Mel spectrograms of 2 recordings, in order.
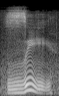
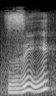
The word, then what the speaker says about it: Xe: Blackwater, as of today, would prefer to be called Z. Z? Z. Better yet, it is pronounced Z, but it's spelled X-E.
